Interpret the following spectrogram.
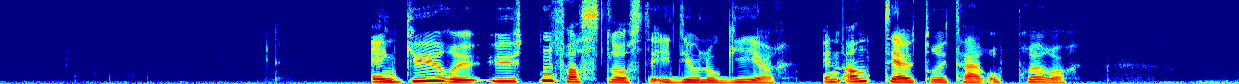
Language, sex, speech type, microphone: Norwegian, female, read, Shure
